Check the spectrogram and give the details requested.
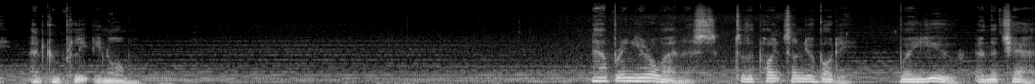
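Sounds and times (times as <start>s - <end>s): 
speech: 0.3s - 1.4s, 5.9s - 10.3s
waves lapping: 1.6s - 8.9s.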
